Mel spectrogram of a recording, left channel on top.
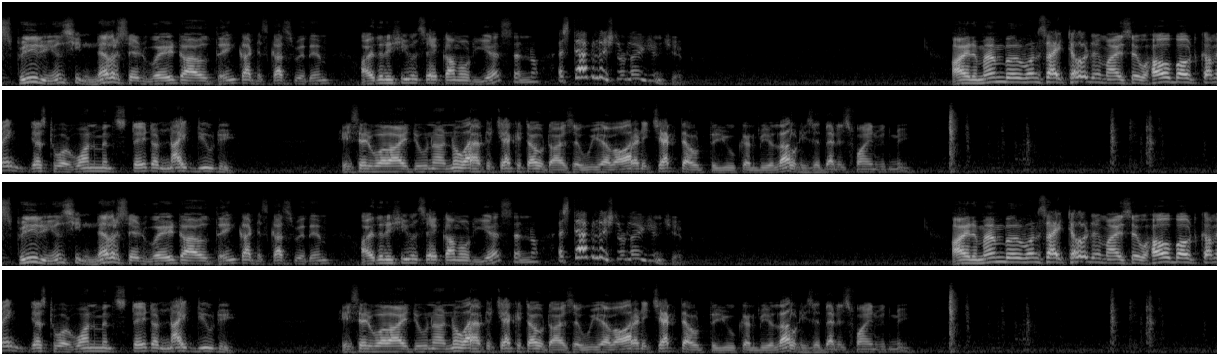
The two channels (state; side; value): identical; both; correlation 1.00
